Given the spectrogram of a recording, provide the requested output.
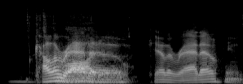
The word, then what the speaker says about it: Colorado: No, but you've been lying to them about how you pronounce Colorado. I do. I say Rado. Colorado.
